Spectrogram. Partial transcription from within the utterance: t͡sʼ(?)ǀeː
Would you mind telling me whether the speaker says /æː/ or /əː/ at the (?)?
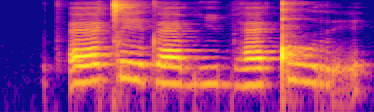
æː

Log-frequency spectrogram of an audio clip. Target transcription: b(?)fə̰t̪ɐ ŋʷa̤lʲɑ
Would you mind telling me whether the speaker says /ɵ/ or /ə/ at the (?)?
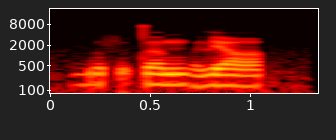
ə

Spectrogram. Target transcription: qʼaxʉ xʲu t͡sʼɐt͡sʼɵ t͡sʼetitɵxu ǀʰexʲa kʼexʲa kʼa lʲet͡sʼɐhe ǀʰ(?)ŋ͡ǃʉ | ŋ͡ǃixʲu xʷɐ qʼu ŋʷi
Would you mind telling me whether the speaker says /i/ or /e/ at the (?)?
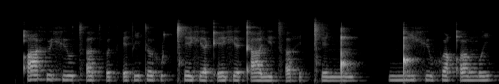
e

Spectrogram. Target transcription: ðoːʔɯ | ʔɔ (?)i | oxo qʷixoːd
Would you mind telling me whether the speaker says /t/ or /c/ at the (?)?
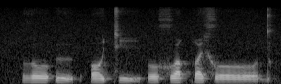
c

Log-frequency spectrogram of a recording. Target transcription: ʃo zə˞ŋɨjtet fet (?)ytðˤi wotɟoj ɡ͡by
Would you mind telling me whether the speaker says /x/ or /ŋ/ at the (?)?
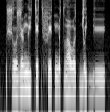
ŋ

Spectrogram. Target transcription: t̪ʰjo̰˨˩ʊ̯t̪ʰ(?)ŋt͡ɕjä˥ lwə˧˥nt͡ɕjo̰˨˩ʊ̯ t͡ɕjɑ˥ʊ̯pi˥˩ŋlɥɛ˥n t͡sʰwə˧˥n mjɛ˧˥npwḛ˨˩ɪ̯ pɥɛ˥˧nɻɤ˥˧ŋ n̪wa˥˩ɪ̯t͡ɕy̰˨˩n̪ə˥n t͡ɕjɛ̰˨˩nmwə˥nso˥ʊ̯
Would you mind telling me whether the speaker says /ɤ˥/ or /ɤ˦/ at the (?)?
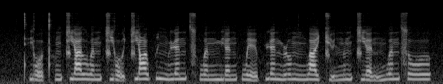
ɤ˦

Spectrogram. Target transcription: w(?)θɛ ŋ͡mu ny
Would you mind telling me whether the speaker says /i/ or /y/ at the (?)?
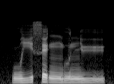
i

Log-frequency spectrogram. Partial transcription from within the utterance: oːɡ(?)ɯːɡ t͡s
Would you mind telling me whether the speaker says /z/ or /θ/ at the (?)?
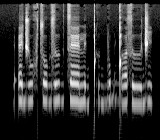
z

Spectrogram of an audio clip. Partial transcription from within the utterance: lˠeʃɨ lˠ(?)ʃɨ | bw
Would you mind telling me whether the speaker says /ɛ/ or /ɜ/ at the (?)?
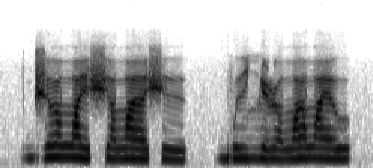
ɜ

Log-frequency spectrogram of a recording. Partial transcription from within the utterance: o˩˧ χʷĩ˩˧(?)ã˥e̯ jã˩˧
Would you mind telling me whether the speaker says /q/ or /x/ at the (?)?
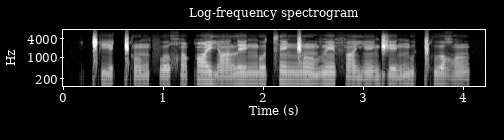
q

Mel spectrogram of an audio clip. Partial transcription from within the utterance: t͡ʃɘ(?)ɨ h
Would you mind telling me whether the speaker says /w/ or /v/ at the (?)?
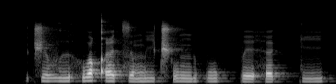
v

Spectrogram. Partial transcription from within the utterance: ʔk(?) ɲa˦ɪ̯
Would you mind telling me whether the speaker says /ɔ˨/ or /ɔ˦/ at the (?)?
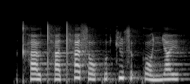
ɔ˨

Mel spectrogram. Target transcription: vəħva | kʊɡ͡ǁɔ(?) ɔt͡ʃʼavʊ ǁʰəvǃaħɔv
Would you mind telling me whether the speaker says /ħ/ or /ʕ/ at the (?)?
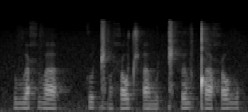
ħ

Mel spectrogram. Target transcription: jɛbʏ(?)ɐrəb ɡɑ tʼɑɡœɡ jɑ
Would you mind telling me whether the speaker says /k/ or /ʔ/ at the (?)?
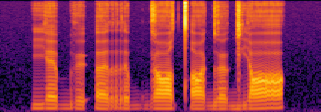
ʔ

